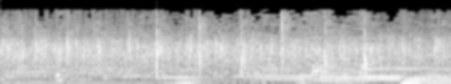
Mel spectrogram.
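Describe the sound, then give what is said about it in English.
An audience at an evening church service breaks into sustained applause as praise to the Lord, many hands clapping in a dense, steady wash of sound with a few sharper claps standing out, over a low sustained organ-like tone. “Give the Lord another big hand clap of praise.”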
